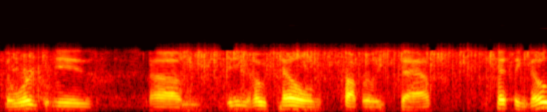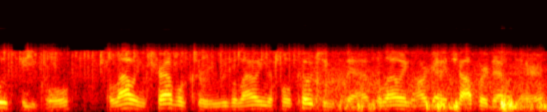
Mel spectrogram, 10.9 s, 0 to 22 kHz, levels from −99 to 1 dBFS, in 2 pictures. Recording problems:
phone-call audio; poor line; nothing above 3.5 kHz
traffic noise; loud; throughout; 4 dB below the speech

